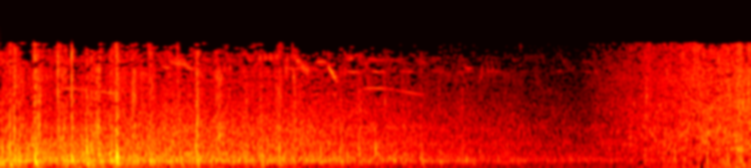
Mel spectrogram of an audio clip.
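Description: Horses gallop in a chase with rapid, rhythmic hoofbeats under a rushing wash of noise. The sound thins toward the middle, then swells again.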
